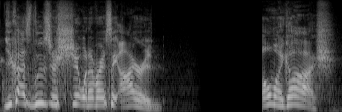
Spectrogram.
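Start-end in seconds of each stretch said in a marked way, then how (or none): 0.1-1.5 high, excited realization; real excitement, voice up high; excited recognition. Real, not acted. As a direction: shout it as it all clicks. Recognizing the iron joke.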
